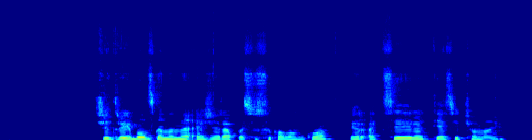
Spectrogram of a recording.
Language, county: Lithuanian, Kaunas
